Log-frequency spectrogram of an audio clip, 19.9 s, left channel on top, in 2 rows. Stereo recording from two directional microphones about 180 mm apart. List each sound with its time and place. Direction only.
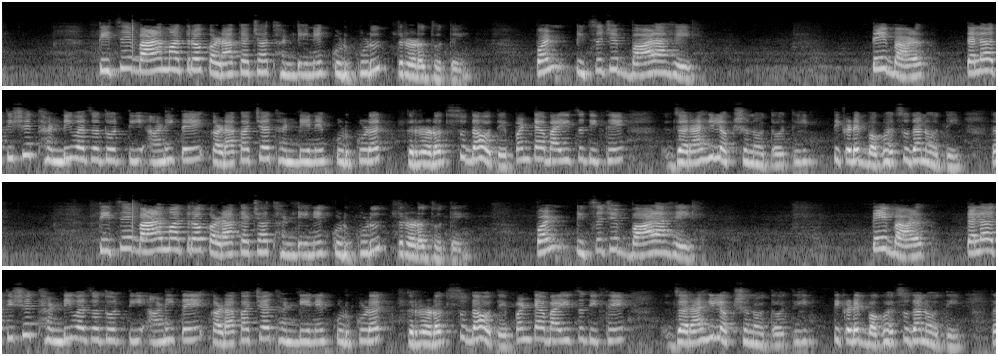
0.9 s a woman's voice: 45° left (ahead or behind)
8.7 s a woman's voice: 40° left (ahead or behind)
